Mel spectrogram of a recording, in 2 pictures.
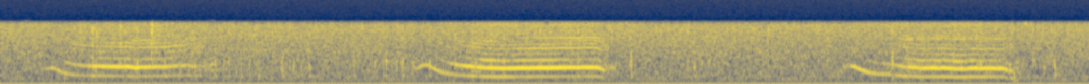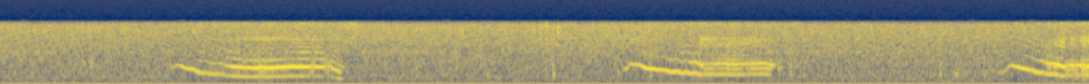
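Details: Gymble, a pet cat, sleeps soundly with his eyes open and snores: whistled, falling nasal tones with a brief level tail, repeated about every two seconds at a steady breathing pace in a quiet room.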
